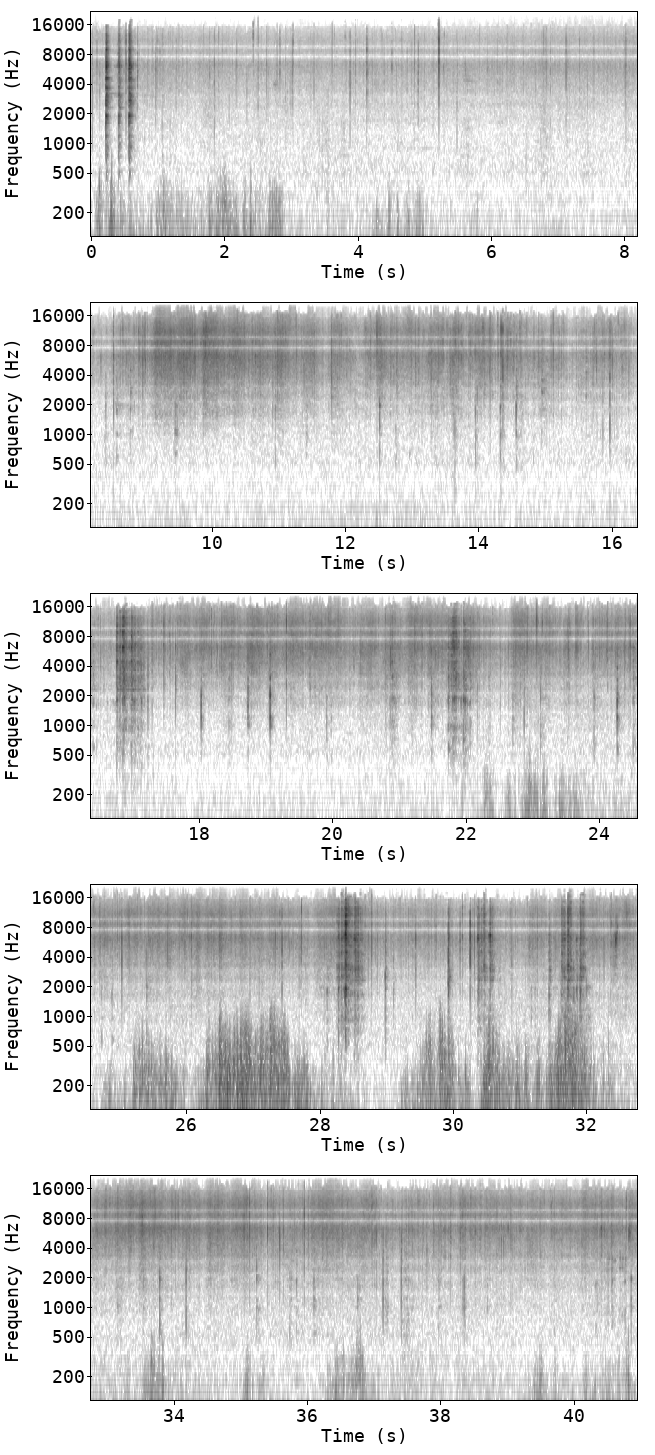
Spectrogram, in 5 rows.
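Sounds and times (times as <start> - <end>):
food sizzling in a skillet: 0.0 - 40.9
stirring noises: 8.3 - 40.9
utensil clicking against pan: 8.4 - 26.1, 29.9 - 40.9.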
